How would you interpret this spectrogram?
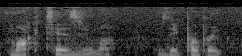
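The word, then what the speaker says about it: Moctezuma: Aztec empire, a guy by the name of Mcktazuma or Montazuma as they say here in the states, but it's Mckesuma is the appropriate pronunciation.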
